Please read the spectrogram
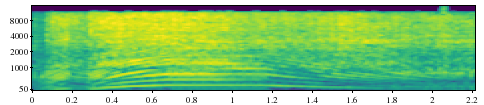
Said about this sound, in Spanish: Si hubiéramos venido hace unos meses, ese silencio se hubiera roto por las motosierras.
